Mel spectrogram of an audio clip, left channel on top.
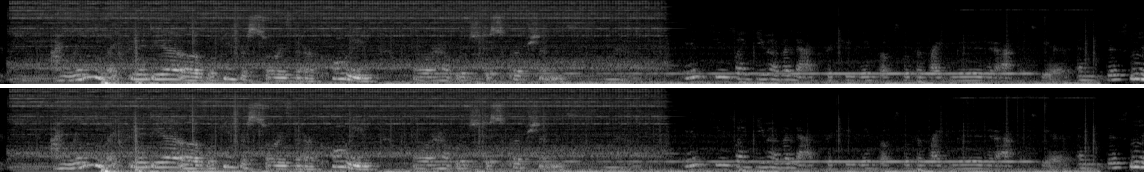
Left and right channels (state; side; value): normal; both; correlation 0.92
